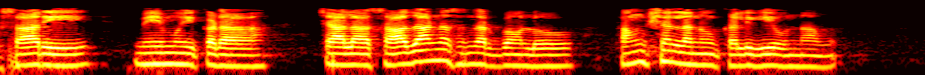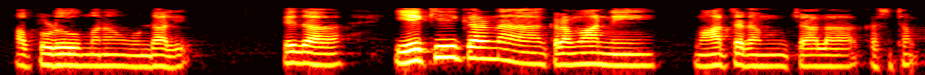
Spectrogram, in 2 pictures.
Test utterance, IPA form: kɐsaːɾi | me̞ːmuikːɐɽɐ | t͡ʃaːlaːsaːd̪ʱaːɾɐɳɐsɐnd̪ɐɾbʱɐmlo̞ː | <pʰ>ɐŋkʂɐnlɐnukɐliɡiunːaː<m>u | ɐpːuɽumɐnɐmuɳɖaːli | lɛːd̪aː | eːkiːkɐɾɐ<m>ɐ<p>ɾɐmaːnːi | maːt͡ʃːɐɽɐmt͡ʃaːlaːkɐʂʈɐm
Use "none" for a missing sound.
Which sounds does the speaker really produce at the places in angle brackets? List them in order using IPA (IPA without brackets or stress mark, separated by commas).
pʰ, m, ɳ, k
